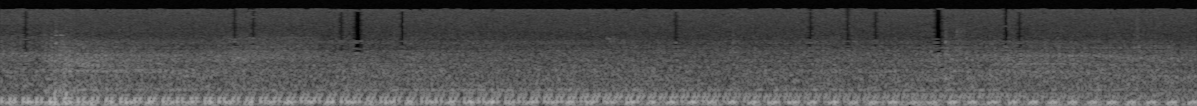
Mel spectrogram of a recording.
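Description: Motorcycle engine idling steadily, with an even, rapid low pulsing.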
